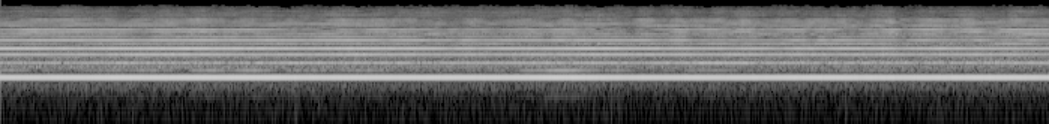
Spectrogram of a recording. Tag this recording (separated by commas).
Siren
